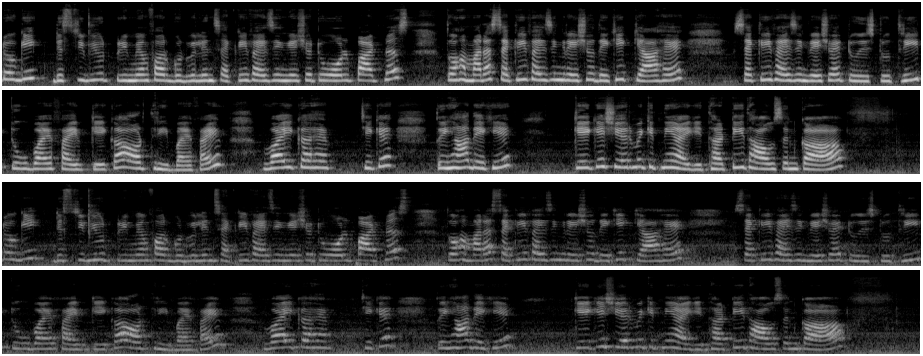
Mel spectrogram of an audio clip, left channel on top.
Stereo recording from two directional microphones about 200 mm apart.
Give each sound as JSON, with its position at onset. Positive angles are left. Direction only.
{"t": 0.0, "sound": "a woman's voice", "side_deg": 45}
